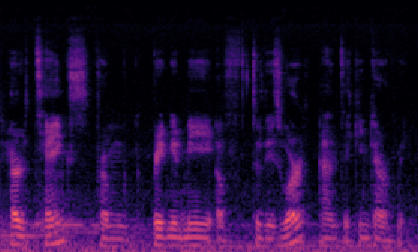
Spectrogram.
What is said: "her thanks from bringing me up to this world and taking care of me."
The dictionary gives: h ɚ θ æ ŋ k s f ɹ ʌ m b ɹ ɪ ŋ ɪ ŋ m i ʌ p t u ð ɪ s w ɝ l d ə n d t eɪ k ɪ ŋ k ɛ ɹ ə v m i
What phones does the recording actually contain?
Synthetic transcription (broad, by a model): h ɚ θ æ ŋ k s f ɹ ʌ m b ɹ ɪ ŋ ɪ ŋ m i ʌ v t u ð ɪ s w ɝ d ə n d t eɪ k ɪ ŋ k ɛ ɹ ə v m i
